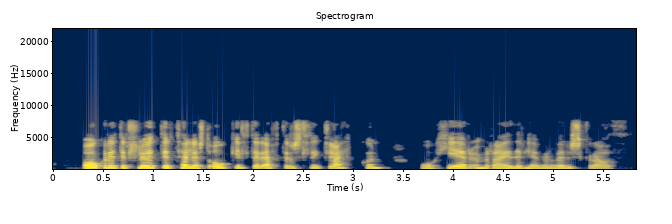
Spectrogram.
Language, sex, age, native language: Icelandic, female, 40-49, Icelandic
